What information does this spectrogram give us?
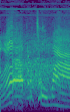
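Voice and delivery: loud, slow scoffing cry; dismissive shout. Retold or imitated. Preacher scoffing at his friends, slow loud shout. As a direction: throw the words away loudly. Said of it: "aku bilang".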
